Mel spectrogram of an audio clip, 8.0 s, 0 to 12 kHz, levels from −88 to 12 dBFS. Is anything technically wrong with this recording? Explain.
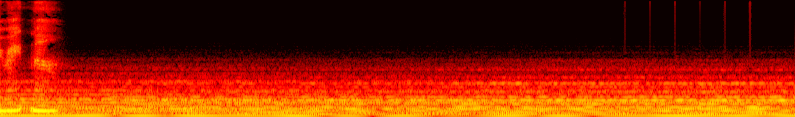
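Yes. From 6.25 s to the end at 7.95 s, the resampler restarted on every block. The audio was converted from 48 kHz to 24 kHz in separate 250 ms chunks, and each conversion began without the samples on either side, so every chunk boundary carries a small error. The result is a regular tick at 4 Hz, heard only while sound is present. On a waveform, small discontinuities recur every 250 ms. A spectrogram shows thin vertical broadband lines at the same spacing.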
